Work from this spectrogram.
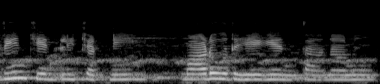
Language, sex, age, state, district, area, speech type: Kannada, female, 60+, Karnataka, Kolar, rural, spontaneous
